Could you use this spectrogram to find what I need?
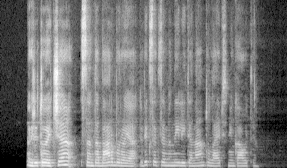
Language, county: Lithuanian, Panevėžys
